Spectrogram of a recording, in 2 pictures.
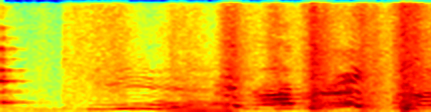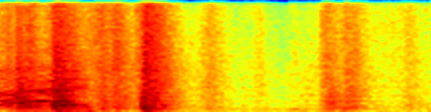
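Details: Pet parrot talking indoors, speaking word-like phrases with sliding, rising and falling pitch in a nasal, speech-like voice; a few short bursts and room noise follow.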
